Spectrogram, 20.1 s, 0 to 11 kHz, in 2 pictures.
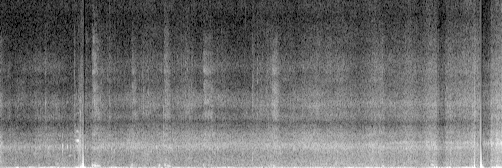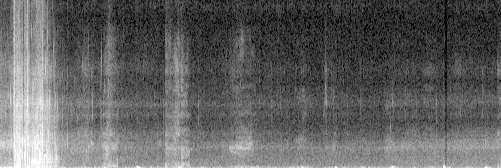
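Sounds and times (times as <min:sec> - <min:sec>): sea water sloshing in surf: 0:00.0 - 0:12.1
wave splashing: 0:00.0 - 0:12.2.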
